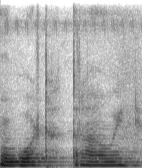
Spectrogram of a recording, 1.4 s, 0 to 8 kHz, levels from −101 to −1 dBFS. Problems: none marked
